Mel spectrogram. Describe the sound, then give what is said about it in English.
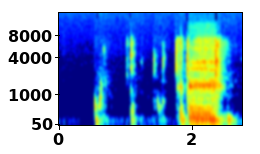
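A few soft, wet mouth clicks and gulps of someone sipping water, followed by a louder, breathy exhale lasting under a second. “I'm going to have a drink of water here.”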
